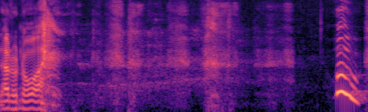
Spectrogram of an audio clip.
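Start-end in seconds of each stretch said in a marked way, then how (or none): 4.2-4.6 a real whoop, much higher and louder; excited whoop. Real, not acted. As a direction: let the joy burst out in one whoop. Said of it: "I just got excited".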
